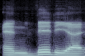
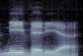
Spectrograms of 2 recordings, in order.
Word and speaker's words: Nvidia: day one can we make sure to pronounce Nidia Nvidia instead of Nidia yeah well good luck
